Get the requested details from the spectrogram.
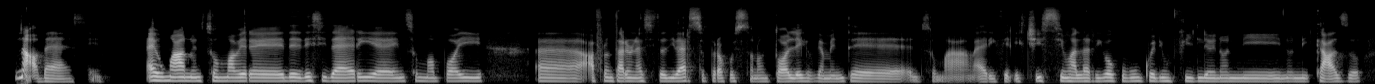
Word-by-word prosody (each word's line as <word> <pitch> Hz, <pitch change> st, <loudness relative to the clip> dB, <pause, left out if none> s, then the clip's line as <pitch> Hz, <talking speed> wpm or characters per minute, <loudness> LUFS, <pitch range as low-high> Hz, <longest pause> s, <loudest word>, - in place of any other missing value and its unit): No, 305 Hz, -, +7 dB
beh, 135 Hz, -2 st, -2 dB
sì. -, -, -17 dB, 0.4 s
È 185 Hz, -, +5 dB
umano, 170 Hz, -1 st, +7 dB
insomma, 165 Hz, -1 st, 0 dB
avere 160 Hz, -1 st, +3 dB
dei 165 Hz, -1 st, +3 dB
desideri 170 Hz, -1 st, +2 dB
e, 150 Hz, -1 st, +2 dB
insomma, 155 Hz, 0 st, -4 dB
poi, 155 Hz, +1 st, -1 dB, 0.5 s
uhm, -, -, -2 dB, 0.5 s
affrontare 155 Hz, -2 st, 0 dB
un 155 Hz, -, 0 dB
esito 155 Hz, 0 st, -2 dB
diverso, 155 Hz, +1 st, 0 dB
però 150 Hz, -1 st, -2 dB
questo 150 Hz, 0 st, -6 dB
non 140 Hz, 0 st, -6 dB
toglie 145 Hz, 0 st, +2 dB
che 150 Hz, -, -4 dB
ovviamente, 140 Hz, -3 st, -2 dB
insomma, 70 Hz, -, -7 dB
eri 130 Hz, 0 st, -4 dB
felicissima 155 Hz, +3 st, -2 dB
all'arrivo 150 Hz, +1 st, +1 dB
comunque 155 Hz, +1 st, -2 dB
di 155 Hz, -, -4 dB
un 155 Hz, -, -2 dB
figlio 155 Hz, 0 st, -2 dB
in 145 Hz, 0 st, 0 dB
ogni 145 Hz, -1 st, -1 dB
in 140 Hz, 0 st, -3 dB
ogni 145 Hz, 0 st, -3 dB
caso. 145 Hz, +1 st, +1 dB
150 Hz, 155 wpm, -23 LUFS, 145-160 Hz, 0.5 s, No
